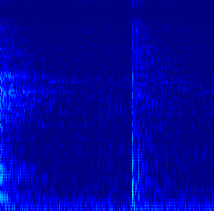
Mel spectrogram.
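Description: A single thud about a second in as feet land from a jump squat on a rubber gym floor, over a low steady hum.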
